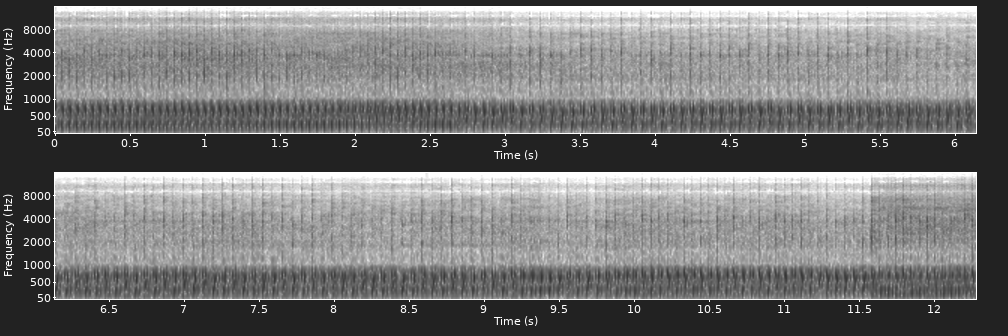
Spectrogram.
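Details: Small single-cylinder carbureted engine on a gas Power Wheel build, no air filter or muffler: ragged open exhaust note with a wavering beat, rough running; owner suspects it is lean.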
